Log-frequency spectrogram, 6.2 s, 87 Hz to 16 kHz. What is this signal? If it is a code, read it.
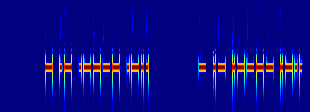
Morse code, heard as a keyed tone, about 25 wpm, 700 Hz. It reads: TA1L TA1L
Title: DXCC-100 Call Signs - 4 Characters - Repeated 2x - 25wpm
